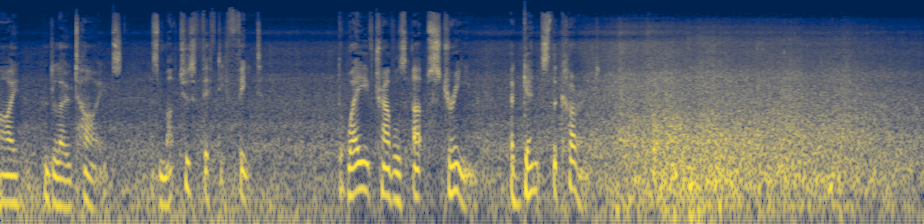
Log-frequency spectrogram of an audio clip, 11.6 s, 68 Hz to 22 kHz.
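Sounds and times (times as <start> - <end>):
wind buffeting the microphone beside a river during the tidal bore: 0.0 - 4.2, 7.4 - 11.5
speech: 0.1 - 3.4, 4.2 - 7.9.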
